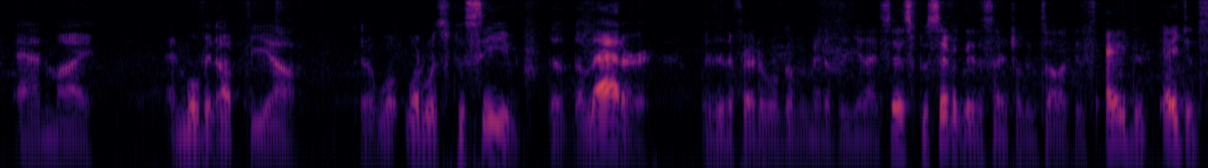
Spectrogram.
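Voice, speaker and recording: With an American accent, a man talks at a very fast pace with lively intonation. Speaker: vlogger. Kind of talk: personal video monologue. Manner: halting, many fillers and repetitions.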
